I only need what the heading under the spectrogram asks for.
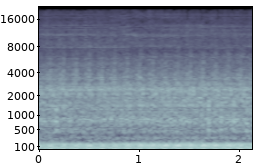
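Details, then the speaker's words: Mitsubishi Conquest TSi G54B turbo parts car, barn-stored about 20 years, running on 20-year-old fuel, heavy exhaust smoke: deep steady fast knock under rough idle; suspected worn rod bearings and likely piston rings. "oh yeah she's knocking good huh so to me that sounds like rod bearings if I'm not mistaken so I think the rod bearings are pretty shot on this"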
